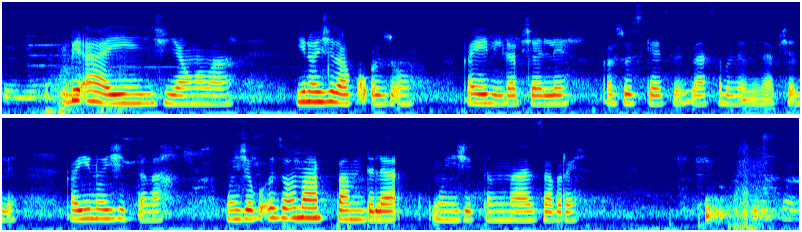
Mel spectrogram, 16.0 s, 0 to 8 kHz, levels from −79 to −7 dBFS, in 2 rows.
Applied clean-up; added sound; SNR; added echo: none; none; none; none.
